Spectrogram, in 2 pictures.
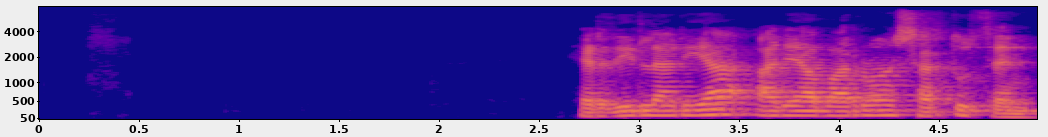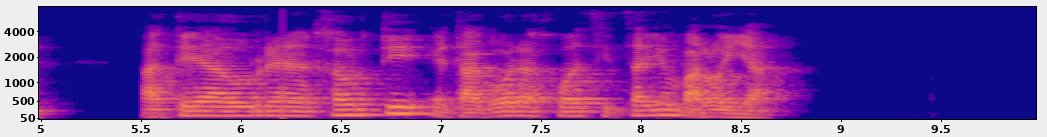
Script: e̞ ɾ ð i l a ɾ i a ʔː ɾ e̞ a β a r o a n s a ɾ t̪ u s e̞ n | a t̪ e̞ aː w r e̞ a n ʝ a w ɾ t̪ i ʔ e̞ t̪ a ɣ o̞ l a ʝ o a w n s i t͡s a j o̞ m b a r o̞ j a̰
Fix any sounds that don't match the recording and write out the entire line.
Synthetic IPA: e̞ ɾ ð i l a ɾ i a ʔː ɾ e̞ a β a r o a n s a ɾ t̪ u s e̞ n | a t̪ e̞ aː w r e̞ a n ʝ a w ɾ t̪ i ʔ e̞ t̪ a ɣ o̞ ɾ a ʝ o a n s i t͡s a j o̞ m b a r o̞ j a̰

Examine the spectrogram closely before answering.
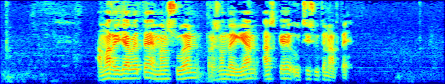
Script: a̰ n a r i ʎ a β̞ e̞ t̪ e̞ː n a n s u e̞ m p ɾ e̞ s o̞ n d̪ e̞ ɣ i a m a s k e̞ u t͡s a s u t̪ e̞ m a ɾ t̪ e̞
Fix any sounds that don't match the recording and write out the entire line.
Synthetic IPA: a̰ m a r i ʎ a β̞ e̞ t̪ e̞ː m a n s u e̞ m p ɾ e̞ s o̞ n d̪ e̞ ɣ i a n a s k e̞ u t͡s i s u t̪ e̞ n a ɾ t̪ e̞

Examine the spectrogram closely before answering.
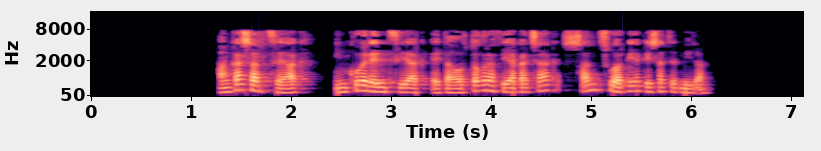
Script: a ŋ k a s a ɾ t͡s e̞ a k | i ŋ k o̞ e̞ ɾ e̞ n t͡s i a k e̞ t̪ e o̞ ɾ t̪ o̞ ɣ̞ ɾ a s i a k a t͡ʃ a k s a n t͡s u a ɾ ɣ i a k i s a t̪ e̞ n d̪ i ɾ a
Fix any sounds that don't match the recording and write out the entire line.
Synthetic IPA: a ŋ k a s a ɾ t͡s e̞ a k | i ŋ k o̞ e̞ ɾ e̞ n t͡s i a k e̞ t̪ a o̞ ɾ t̪ o̞ ɣ̞ ɾ a f i a k a t͡ʃ a k s a n t͡s u a ɾ ɣ i a k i s a t̪ e̞ n d̪ i ɾ a

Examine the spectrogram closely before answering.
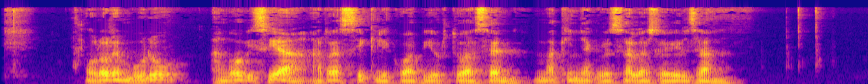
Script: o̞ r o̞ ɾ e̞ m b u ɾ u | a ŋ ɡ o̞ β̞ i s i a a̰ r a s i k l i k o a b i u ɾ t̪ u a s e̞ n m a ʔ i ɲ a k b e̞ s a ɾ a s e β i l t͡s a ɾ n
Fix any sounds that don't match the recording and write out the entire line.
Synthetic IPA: o̞ ɾ o̞ ɾ e̞ m b u ɾ u | a ŋ ɡ o̞ β̞ i s i a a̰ r a s i k l i k o a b i u ɾ t̪ u a s e̞ n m a k i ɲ a k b e̞ s a l a s e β i l t͡s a n

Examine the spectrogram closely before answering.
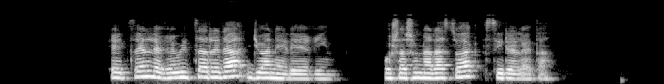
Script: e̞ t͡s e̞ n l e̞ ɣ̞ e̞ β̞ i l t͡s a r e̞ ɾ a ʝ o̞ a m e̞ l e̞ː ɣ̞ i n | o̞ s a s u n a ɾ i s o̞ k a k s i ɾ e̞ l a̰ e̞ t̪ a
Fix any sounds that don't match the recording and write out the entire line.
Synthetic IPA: e̞ t͡s e̞ n l e̞ ɣ̞ e̞ β̞ i l t͡s a r e̞ ɾ a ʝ o̞ a n e̞ ɾ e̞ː ɣ̞ i n | o̞ s a s u n a ɾ a s o̞ a k s i ɾ e̞ l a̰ e̞ t̪ a

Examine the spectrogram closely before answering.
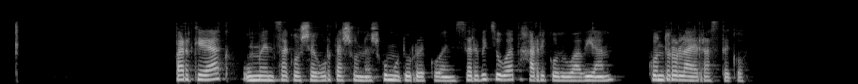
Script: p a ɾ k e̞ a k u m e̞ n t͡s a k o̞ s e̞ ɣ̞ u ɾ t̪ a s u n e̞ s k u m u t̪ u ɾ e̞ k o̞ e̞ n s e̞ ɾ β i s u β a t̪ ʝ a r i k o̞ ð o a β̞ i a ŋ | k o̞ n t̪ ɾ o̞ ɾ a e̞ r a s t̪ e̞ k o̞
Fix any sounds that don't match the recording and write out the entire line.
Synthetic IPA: p a ɾ k e̞ a k u m e̞ n t͡s a k o̞ s e̞ ɣ̞ u ɾ t̪ a s u n e̞ s k u m u t̪ u r e̞ k o̞ e̞ n s e̞ ɾ β i t͡s u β a t̪ ʝ a r i k o̞ ð u a β̞ i a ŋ | k o̞ n t̪ ɾ o̞ l a e̞ r a s t̪ e̞ k o̞

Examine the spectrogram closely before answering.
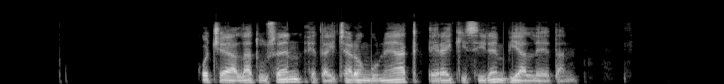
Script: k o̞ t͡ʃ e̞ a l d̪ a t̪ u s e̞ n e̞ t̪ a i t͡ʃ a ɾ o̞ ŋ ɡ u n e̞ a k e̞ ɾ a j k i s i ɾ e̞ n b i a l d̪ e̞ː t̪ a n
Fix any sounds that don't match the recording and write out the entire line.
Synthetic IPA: k o̞ t͡ʃ e̞ a l d̪ a t̪ u s e̞ n e̞ t̪ a i t͡ʃ a ɾ o̞ ŋ ɡ u n e̞ a k e̞ ɾ a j k i s i ɾ e̞ m b i a l d̪ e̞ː t̪ a n

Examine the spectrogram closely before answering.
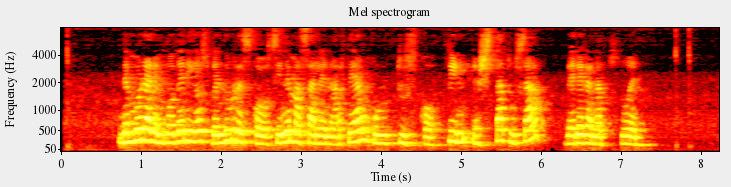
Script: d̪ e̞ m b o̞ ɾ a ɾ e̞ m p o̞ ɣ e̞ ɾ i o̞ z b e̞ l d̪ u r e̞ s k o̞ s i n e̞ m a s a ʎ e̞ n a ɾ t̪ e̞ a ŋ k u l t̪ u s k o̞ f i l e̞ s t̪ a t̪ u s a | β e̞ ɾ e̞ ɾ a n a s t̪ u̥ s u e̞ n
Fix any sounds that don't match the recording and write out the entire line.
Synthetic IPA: d̪ e̞ m b o̞ ɾ a ɾ e̞ m p o̞ ð e̞ ɾ i o̞ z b e̞ l d̪ u r e̞ s k o̞ s i n e̞ m a s a l e̞ n a ɾ t̪ e̞ a ŋ k u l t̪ u s k o̞ f i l e̞ s t̪ a t̪ u s a | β e̞ ɾ e̞ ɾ a n a t̪ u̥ s u e̞ n

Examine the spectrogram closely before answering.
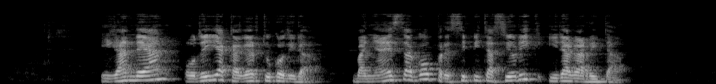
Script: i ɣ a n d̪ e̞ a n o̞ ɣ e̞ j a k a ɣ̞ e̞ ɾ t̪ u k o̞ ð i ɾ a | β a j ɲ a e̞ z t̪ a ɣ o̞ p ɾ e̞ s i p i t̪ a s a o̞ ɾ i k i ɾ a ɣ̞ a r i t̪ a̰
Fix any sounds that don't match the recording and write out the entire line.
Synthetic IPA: i ɣ a n d̪ e̞ a n o̞ ð e̞ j a k a ɣ̞ e̞ ɾ t̪ u k o̞ ð i ɾ a | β a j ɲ a e̞ z d̪ a ɣ o̞ p ɾ e̞ s i p i t̪ a s i o̞ ɾ i k i ɾ a ɣ̞ a r i t̪ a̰

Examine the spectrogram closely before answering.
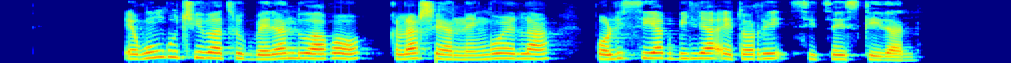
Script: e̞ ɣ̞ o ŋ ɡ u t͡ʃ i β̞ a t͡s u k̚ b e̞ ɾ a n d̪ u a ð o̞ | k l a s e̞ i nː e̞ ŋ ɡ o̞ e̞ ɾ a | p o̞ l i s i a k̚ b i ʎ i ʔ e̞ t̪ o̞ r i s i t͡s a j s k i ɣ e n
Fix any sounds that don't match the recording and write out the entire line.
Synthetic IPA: e̞ ɣ̞ u ŋ ɡ u t͡ʃ i β̞ a t͡s u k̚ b e̞ ɾ a n d̪ u a ɣ o̞ | k l a s e̞ a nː e̞ ŋ ɡ o̞ e̞ l a | p o̞ l i s i a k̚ b i ʎ a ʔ e̞ t̪ o̞ r i s i t͡s a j s k i ð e n

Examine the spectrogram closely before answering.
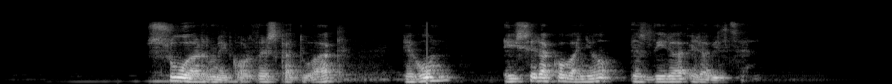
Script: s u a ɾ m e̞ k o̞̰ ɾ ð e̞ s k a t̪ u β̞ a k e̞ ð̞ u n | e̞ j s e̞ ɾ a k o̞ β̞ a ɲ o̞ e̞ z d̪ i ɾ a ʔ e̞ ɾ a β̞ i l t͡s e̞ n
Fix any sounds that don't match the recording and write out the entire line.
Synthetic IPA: s u a ɾ m e̞ k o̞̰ ɾ ð e̞ s k a t̪ u a k e̞ ɣ̞ u n | e̞ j s e̞ ɾ a k o̞ β̞ a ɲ o̞ e̞ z d̪ i ɾ a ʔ e̞ ɾ a β̞ i l t͡s e̞ n

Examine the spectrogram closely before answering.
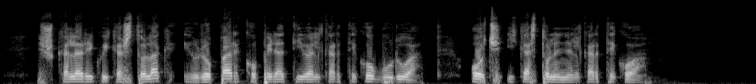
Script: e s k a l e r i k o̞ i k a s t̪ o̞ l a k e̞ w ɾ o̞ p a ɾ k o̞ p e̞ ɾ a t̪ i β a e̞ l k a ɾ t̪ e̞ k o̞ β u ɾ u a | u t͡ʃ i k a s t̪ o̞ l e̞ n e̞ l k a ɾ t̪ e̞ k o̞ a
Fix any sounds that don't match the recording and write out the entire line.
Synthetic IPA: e s k a l e r i k o̞ i k a s t̪ o̞ l a k e̞ w ɾ o̞ p a ɾ k o̞ p e̞ ɾ a t̪ i β a e̞ l k a ɾ t̪ e̞ k o̞ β u ɾ u a | o t͡ʃ i k a s t̪ o̞ l e̞ n e̞ l k a ɾ t̪ e̞ k o̞ a

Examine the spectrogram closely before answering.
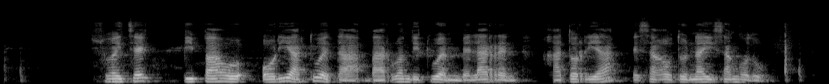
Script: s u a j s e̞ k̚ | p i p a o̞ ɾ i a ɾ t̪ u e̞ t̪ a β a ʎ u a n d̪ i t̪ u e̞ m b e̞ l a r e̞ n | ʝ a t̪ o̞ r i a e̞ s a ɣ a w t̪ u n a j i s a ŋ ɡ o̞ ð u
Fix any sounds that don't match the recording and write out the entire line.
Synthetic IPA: s u a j t͡s e̞ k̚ | p i p a o̞ ɾ i a ɾ t̪ u e̞ t̪ a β a r u a n d̪ i t̪ u e̞ m b e̞ l a r e̞ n | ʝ a t̪ o̞ r i a e̞ s a ɣ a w t̪ u n a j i s a ŋ ɡ o̞ ð u

